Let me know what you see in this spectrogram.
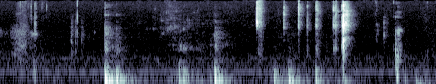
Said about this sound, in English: Definitely over-poured the bottle.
